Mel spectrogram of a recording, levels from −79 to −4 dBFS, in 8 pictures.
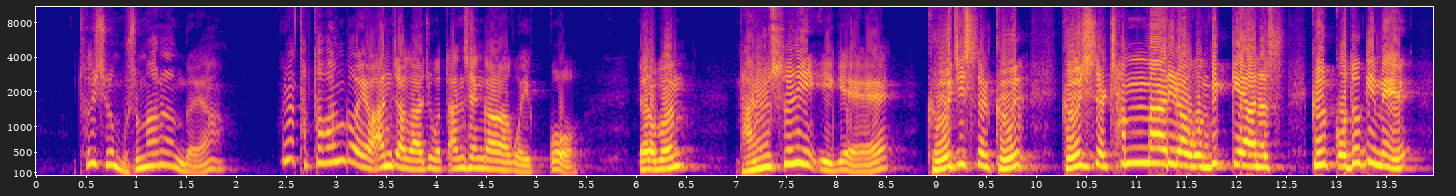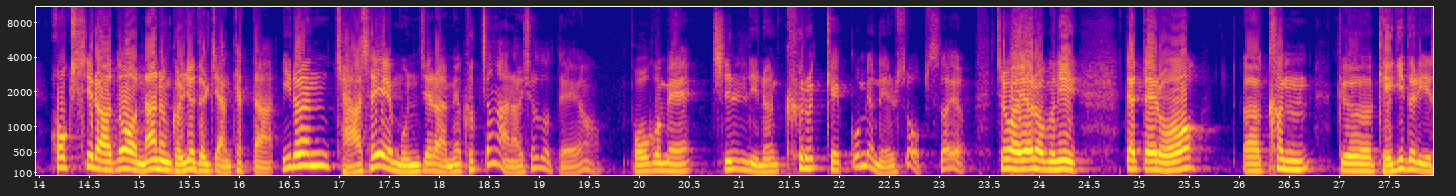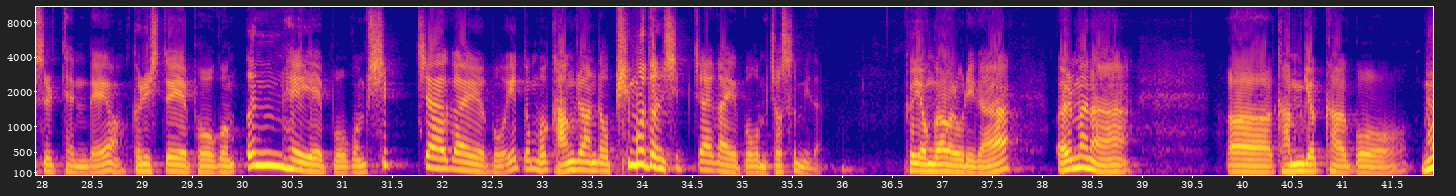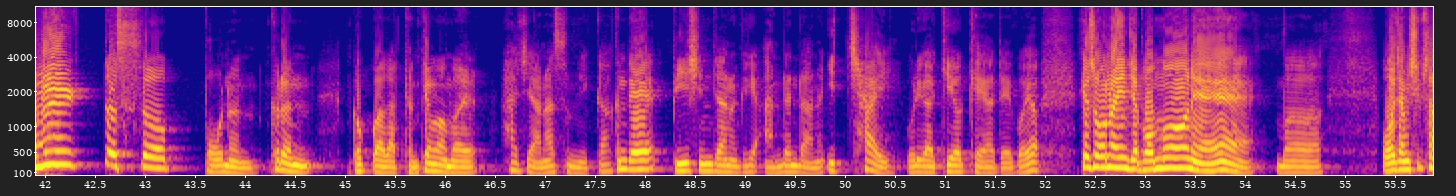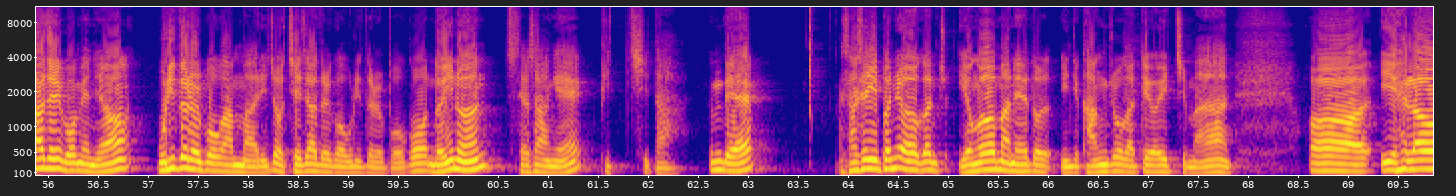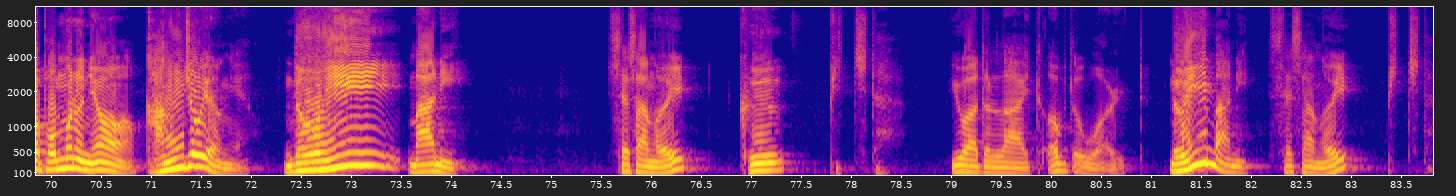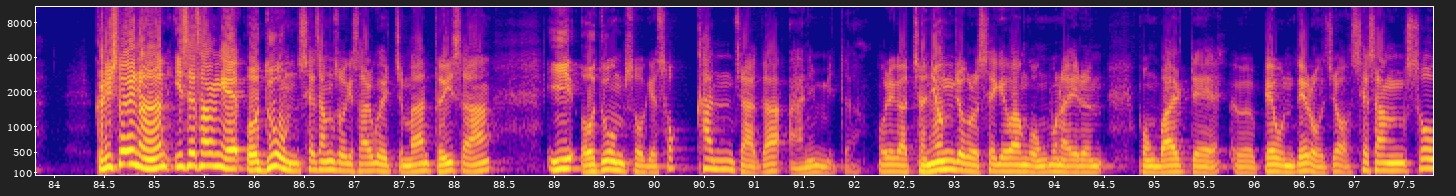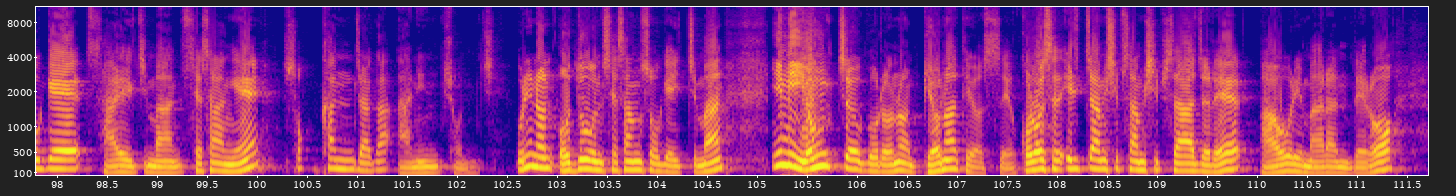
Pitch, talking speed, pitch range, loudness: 150 Hz, 255 characters per minute, 125-180 Hz, -10 LUFS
